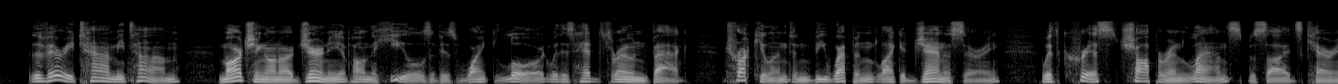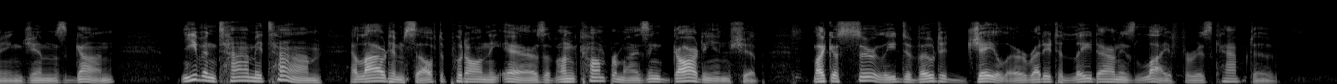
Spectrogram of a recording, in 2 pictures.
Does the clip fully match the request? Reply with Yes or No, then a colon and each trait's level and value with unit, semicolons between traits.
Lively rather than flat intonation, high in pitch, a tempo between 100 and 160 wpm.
No: wide, 5.7 semitones; low, 110 Hz; average, 140 wpm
